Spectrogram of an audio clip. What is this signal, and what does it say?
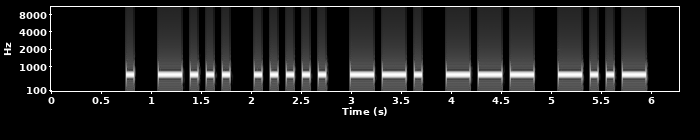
Morse code, heard as a keyed tone, about 15 wpm, 700 Hz. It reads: EB5GOX
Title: DXCC-100 Call Signs - 6 Characters - Repeated 3x - 15wpm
